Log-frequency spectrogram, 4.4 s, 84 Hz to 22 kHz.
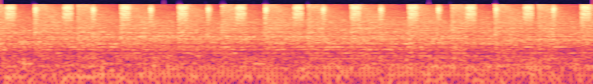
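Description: Background music with a steady beat, over the low, steady running of a Honda CBR250R's single-cylinder engine while riding.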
